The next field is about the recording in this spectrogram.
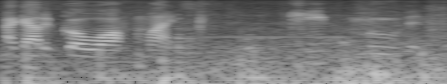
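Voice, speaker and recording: Woman acting tough marine squad leader, clipped commanding delivery, military game, loud music behind. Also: lowish voice, brisk, close to an everyday voice. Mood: brisk, steady. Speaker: squad radio guide.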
